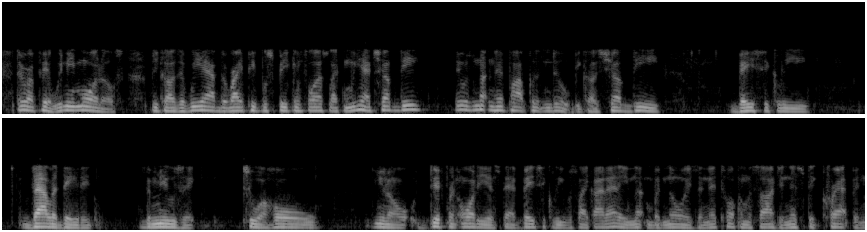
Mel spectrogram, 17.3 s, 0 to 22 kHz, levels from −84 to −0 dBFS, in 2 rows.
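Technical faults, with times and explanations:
Throughout, iLBC codec: the speech has been squeezed through a narrowband VoIP codec, so nothing above 4 kHz survives and everything sounds boxed-in and telephone-like. The damage is plainly audible, a slightly rough, synthetic edge on the voice. What you hear fits iLBC at around 15.2 kbps with 20 ms frames, each frame's excitation coded on its own with no help from the one before.
4.74 to 4.80 s, lost iLBC frames: right after "there was", about 40 ms drops out, consistent with two lost packets. The decoder papers over it by repeating the last pitch cycle with some noise mixed in, so you get a brief held, buzzy vowel instead of a hole. Since iLBC frames stand alone, the voice snaps back cleanly by "hip hop couldn't do", with no lingering smear.
12.98 to 13.02 s, lost iLBC frames: a shorter one, about 20 ms, after "a whole you know", which fits a single lost frame. 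Same concealment trick, a quick repeated pitch cycle with a touch of breathiness, so it comes across as a tiny sustained blip rather than silence. Recovery is immediate again, and "audience that basically was" comes through.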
